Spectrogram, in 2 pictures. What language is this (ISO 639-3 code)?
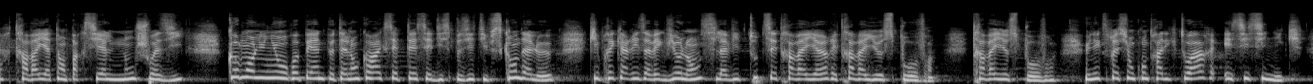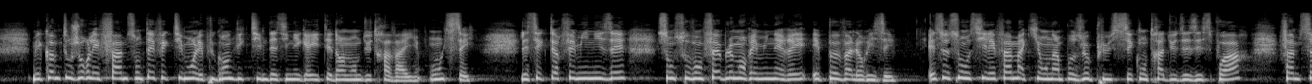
fra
